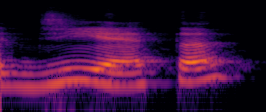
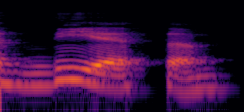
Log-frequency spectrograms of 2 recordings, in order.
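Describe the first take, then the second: First: Dieta said as jee-eh-ta; Brazilian dieta. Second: Dieta said slowly with a hard d; Italian dieta. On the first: Teacher contrasting the Brazilian dieta. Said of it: "diferente quando você fala dieta". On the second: Teacher contrasting the Italian dieta. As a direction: dieta with a crisp d, no dj. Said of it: "e quando você fala dieta". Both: Shown as a demonstration.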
